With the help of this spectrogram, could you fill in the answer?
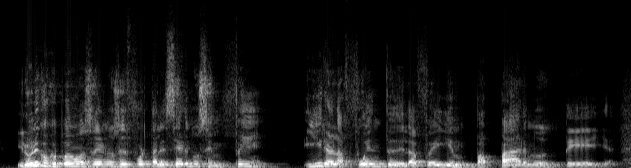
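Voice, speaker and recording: A man's dark, mellow voice, high in pitch, with ordinary pitch variation, a moderate pace, and audible room echo. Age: 40s. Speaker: pastor. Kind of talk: sermon. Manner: halting.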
